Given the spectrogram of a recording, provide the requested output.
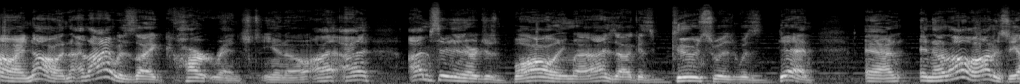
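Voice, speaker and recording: Bright-voiced, rambling man telling stories. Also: mid-range voice. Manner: rambling, stammering, with muddled names and asides. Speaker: story-time show host. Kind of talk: comic, improvised movie recap storytelling.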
